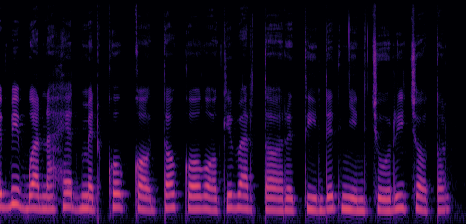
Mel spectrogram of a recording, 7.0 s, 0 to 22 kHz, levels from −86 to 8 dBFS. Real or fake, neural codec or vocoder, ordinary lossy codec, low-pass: real; none; none; none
